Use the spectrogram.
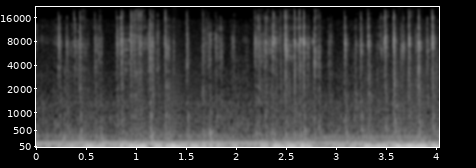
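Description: Rapid typing on a computer keyboard while entering spreadsheet data, including presses of the tab key; steady, close, fairly loud clicking clatter with no talk.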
